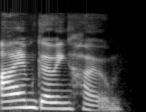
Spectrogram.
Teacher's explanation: The pitch falls at the end of the sentence.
